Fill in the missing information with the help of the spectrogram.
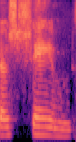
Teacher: the first one is a schwa sound, right? Ashamed. So the second syllable take the stress here.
